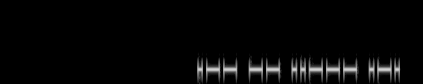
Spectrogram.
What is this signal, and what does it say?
Morse code, heard as a keyed tone, about 28 wpm, 700 Hz. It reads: WM2R
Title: USA Call Signs - 4 Characters - Repeated 3x - 28wpm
